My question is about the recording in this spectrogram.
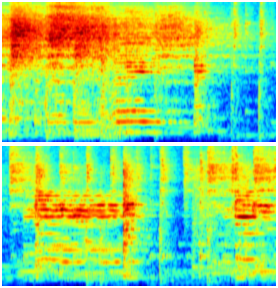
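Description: Live rock band playing an instrumental passage on electric guitars and drum kit. It drops back a little before the middle and builds again at about four and a half seconds.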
